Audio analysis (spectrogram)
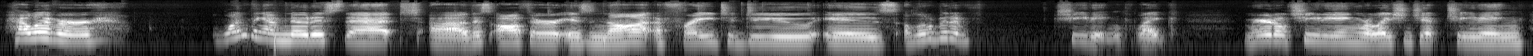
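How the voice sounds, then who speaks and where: A woman's voice: medium pitch, measured pace, a bit bright. A woman book vlogger chatting casually and thinking aloud as she goes. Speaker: book vlogger presenting a monthly reading wrap-up. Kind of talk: casual chat to camera.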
